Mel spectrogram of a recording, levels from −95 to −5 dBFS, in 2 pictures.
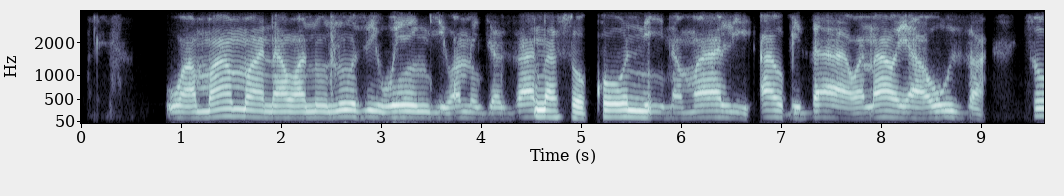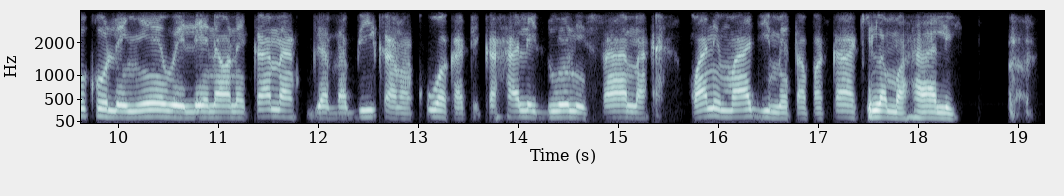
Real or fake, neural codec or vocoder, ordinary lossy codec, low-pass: fake; codec, 16 kHz, 16 kbps, FunCodec, trained on Chinese and English, 50 frames a second; Opus, 32 kbps; 3.6 kHz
